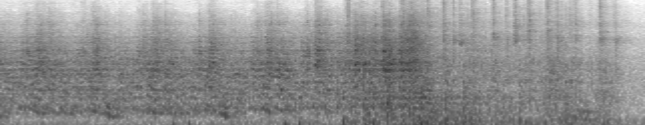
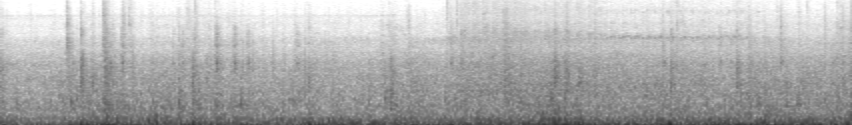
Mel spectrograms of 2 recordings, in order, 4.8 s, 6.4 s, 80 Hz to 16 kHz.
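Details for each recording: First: 1985 K30 CUCV, rebuilt swap engine with electric fuel pump, first start after wiring fixes: rough, loud catch with a sharp bang midway before settling, lots of smoke; backfire on first start. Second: 1985 K30 CUCV after a swap out of the 6.2 Detroit diesel; the replacement engine runs with a deep, even V8 rumble at steady idle, no misses or knocks. Normal running.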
